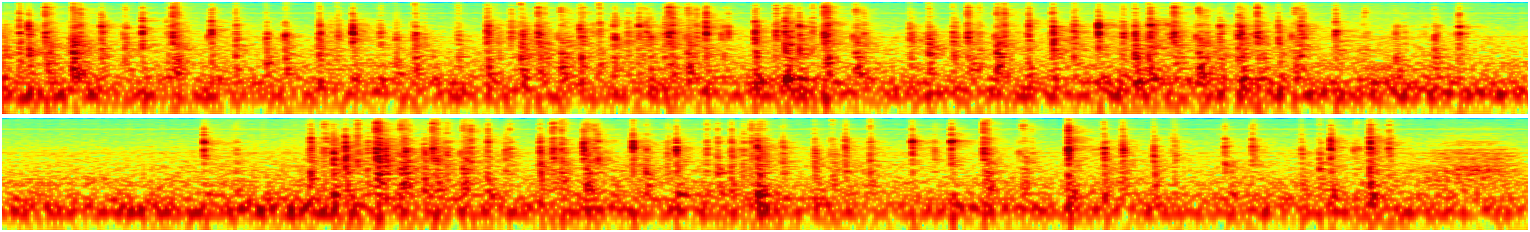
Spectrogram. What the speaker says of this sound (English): I'm usually a much better typer than this.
